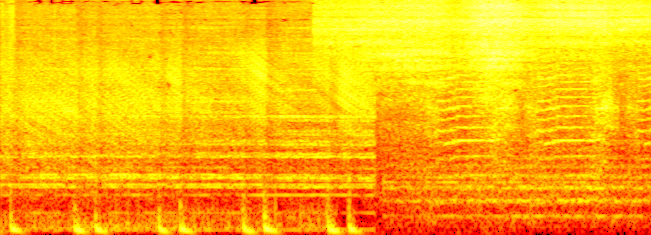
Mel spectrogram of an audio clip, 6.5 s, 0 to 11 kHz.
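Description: Heartbeat sound effect, a double thump about every 0.85 s, over a sustained droning music chord. About three and a half seconds in, both cut off abruptly and give way to a high hissing texture with repeating warbling sweeps.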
